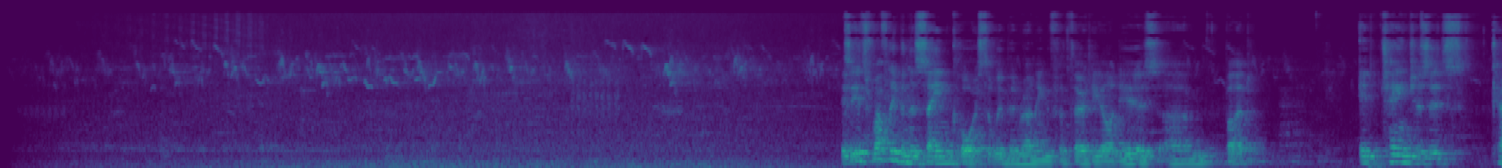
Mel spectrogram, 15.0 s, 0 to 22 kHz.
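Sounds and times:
bird chirps: 0:00.1 - 0:15.0.

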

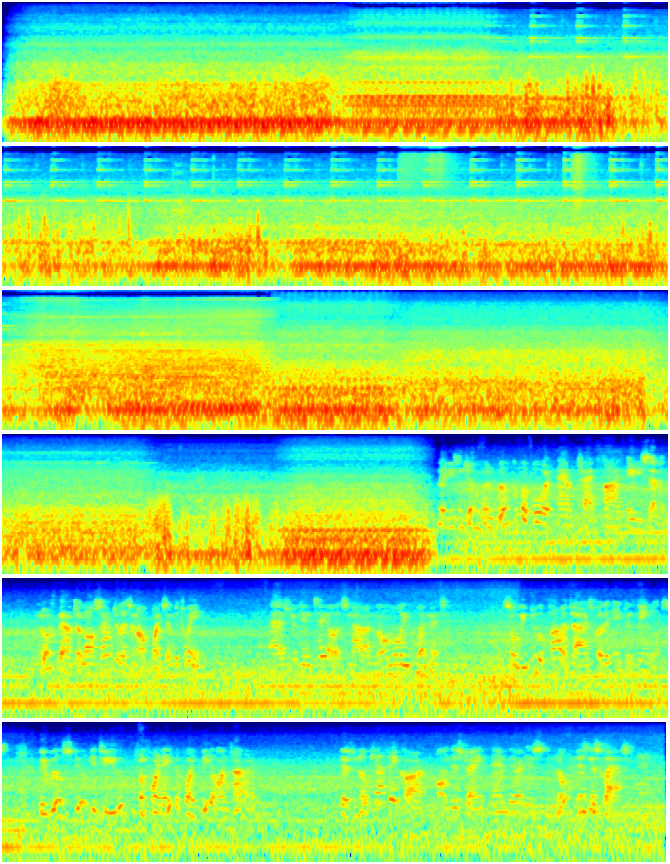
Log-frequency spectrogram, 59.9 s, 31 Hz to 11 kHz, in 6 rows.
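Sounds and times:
diesel locomotive idling: 0:00.2 - 0:28.5
locomotive bell ringing: 0:05.2 - 0:24.4.

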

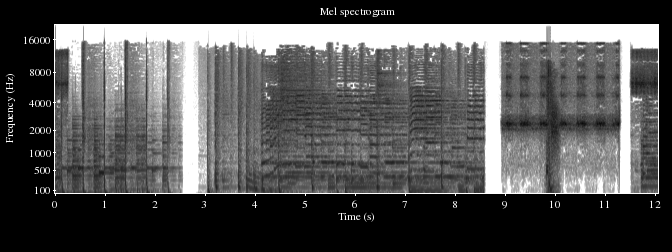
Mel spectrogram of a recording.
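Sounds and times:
background music: 0:00.0 - 0:08.6
insect chirping trill: 0:08.9 - 0:11.8.

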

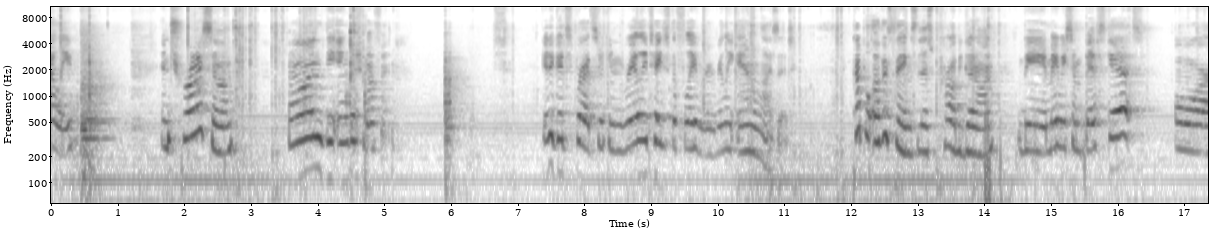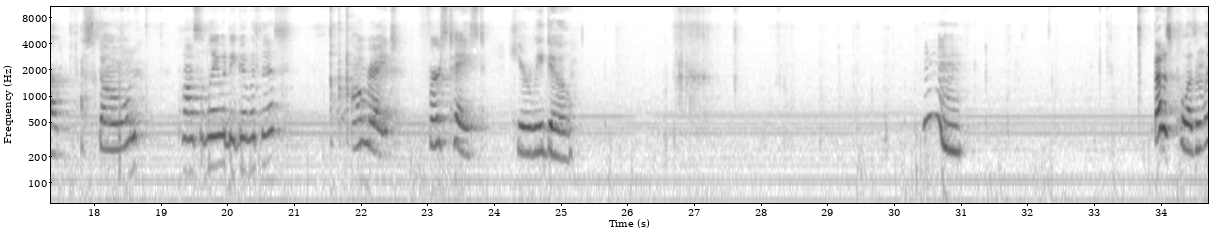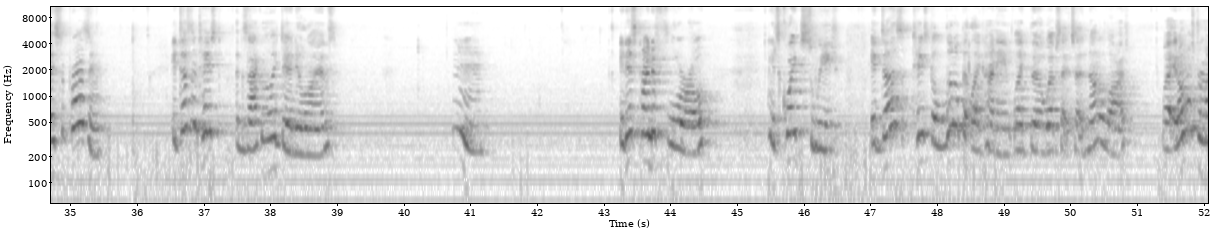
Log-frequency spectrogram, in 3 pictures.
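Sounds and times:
faint room hum: 0:00.0 - 0:52.0
crunch of biting toast: 0:26.6 - 0:28.4.

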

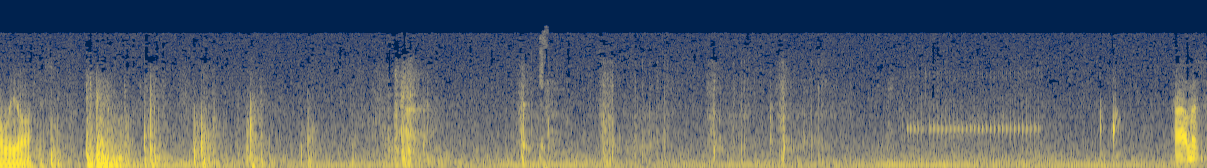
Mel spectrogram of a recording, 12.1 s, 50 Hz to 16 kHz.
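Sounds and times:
low recording hum: 0:00.0 - 0:12.0
buzzing phone ring tone: 0:07.8 - 0:11.3.

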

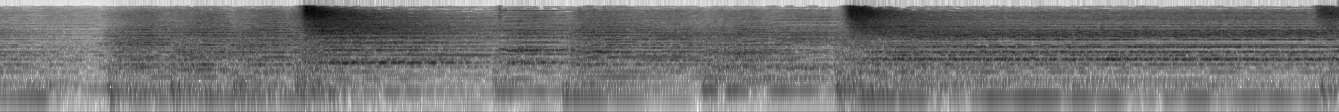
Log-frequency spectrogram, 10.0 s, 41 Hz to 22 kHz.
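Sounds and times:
choir and orchestra chord: 0:00.0 - 0:10.0.

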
